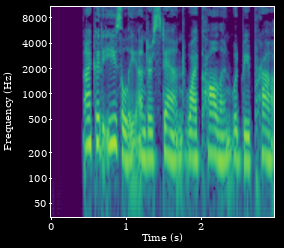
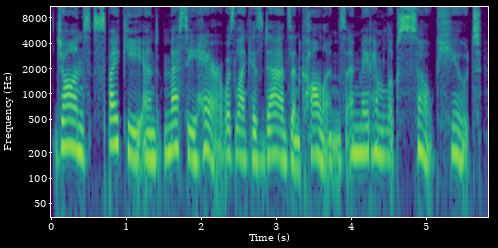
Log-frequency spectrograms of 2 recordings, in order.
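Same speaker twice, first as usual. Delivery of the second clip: usual speaking voice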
